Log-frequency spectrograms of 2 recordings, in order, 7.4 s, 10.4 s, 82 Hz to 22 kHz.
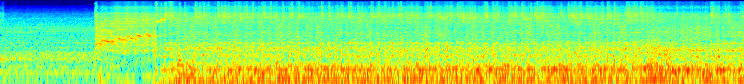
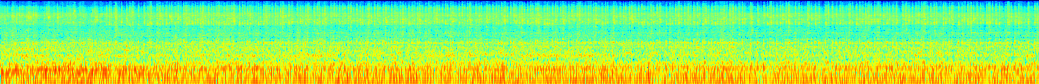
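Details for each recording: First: Twin-turbo big-block V8 pro mod drag car with a Turbo 400 transmission, running again after about 3 years. It catches after a short crank and settles into a strong, steady, lopey idle with no misses or knocks. Normal idle. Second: Twin-turbo big-block V8 pro mod drag car with a new Turbo 400 transmission, at first fire-up after about 2.5–3 years. A loud, busy, steady idle sits well above normal. High idle, throttle believed to be on its stop and needing adjustment.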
